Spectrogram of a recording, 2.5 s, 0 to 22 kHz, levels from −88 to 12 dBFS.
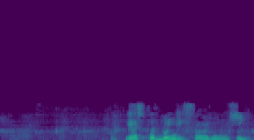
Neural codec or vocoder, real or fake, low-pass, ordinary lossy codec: codec, 24 kHz, 1.5 kbps, HILCodec; fake; 7.2 kHz; MP3, 24 kbps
